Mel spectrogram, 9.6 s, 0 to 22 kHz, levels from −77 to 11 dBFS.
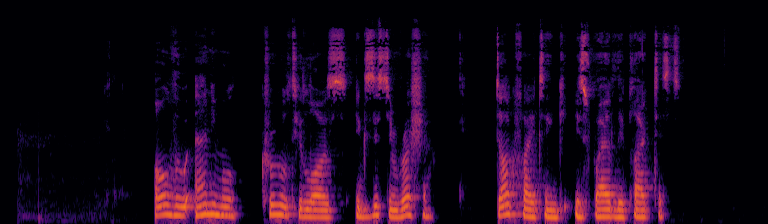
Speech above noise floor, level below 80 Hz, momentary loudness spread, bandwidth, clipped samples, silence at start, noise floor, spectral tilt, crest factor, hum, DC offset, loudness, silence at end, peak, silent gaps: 56 dB; -52 dBFS; 9 LU; 14.5 kHz; under 0.1%; 1.95 s; -77 dBFS; -5.5 dB/octave; 18 dB; none; under 0.1%; -22 LUFS; 1.15 s; -6 dBFS; none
